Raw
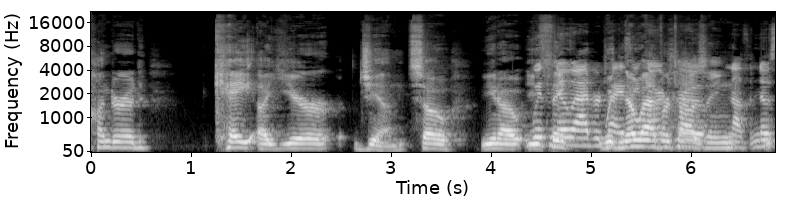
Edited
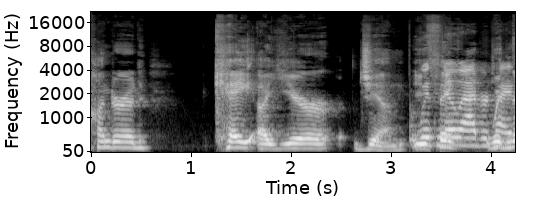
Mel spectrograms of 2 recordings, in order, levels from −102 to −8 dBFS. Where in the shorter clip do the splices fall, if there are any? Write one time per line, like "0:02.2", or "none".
0:03.2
